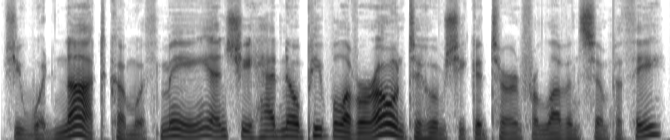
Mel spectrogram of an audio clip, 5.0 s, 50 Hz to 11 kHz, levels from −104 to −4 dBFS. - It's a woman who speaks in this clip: No, male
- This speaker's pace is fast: Yes, fast, 275 wpm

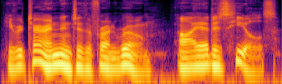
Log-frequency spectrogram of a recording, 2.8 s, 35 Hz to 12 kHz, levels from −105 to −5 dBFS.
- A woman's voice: No, male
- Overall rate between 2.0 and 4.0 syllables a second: No, 5.0 syllables/s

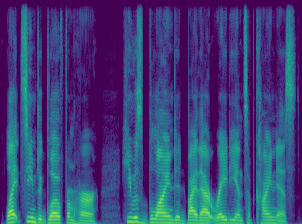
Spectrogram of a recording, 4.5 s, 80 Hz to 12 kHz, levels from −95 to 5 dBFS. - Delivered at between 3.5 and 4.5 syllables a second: No, 4.9 syllables/s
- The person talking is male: No, female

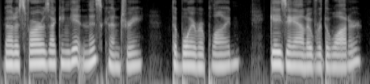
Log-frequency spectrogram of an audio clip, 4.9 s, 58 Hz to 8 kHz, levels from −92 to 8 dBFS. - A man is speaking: No, female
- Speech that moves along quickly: Yes, fast, 220 wpm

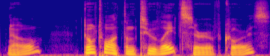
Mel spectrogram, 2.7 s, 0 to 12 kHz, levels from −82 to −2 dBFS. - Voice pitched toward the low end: Yes, low, 115 Hz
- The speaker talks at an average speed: Yes, average, 180 wpm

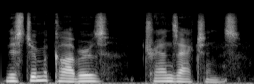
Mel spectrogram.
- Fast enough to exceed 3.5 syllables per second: No, 3.3 syllables/s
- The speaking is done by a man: Yes, male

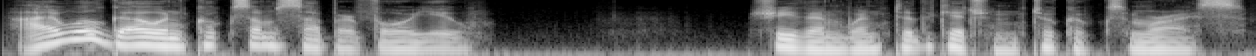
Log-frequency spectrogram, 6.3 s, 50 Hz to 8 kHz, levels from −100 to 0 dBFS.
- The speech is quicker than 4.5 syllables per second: No, 4.4 syllables/s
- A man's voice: Yes, male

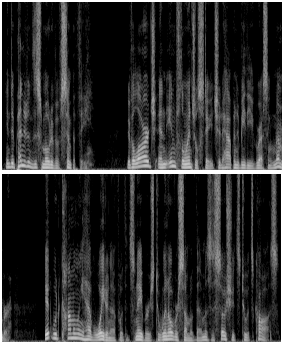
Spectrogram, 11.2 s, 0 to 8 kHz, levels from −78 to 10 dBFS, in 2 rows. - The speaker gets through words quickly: Yes, fast, 210 wpm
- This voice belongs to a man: Yes, male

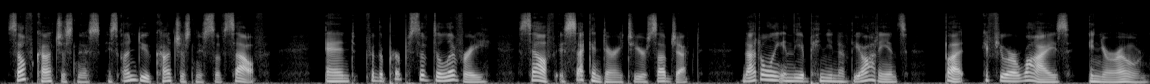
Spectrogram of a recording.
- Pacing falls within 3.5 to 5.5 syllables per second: No, 5.9 syllables/s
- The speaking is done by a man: Yes, male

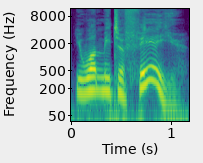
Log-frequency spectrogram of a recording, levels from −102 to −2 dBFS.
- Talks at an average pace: No, fast, 305 wpm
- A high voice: No, medium, 170 Hz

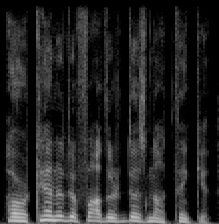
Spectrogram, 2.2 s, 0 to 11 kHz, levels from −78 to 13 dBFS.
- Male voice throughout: Yes, male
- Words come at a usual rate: Yes, average, 190 wpm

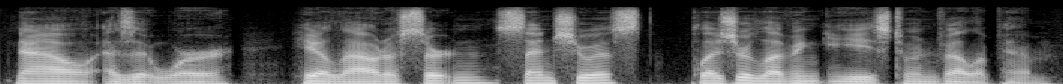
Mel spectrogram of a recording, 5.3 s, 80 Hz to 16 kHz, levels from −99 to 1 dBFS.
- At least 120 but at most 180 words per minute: Yes, average, 170 wpm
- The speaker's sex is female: No, male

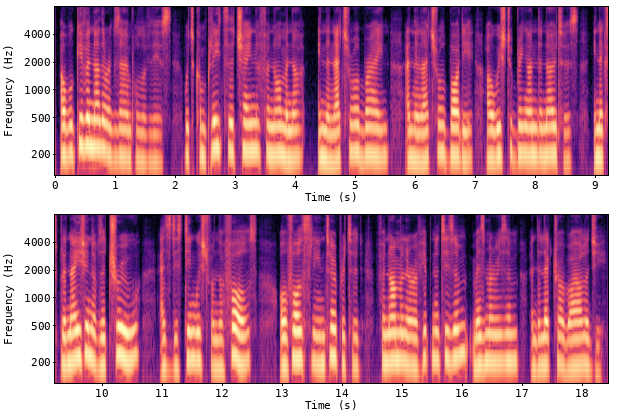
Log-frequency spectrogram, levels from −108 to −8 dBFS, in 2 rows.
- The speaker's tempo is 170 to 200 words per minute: No, average, 155 wpm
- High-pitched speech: Yes, high, 195 Hz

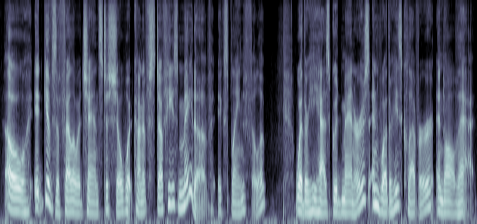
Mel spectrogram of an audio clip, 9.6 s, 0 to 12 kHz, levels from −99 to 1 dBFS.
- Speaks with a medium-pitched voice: Yes, medium, 150 Hz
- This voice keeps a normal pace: Yes, average, 180 wpm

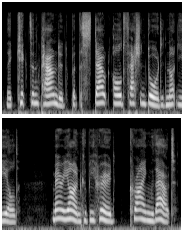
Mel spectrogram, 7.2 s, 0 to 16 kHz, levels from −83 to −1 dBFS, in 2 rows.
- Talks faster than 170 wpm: No, average, 150 wpm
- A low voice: No, high, 235 Hz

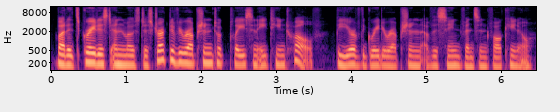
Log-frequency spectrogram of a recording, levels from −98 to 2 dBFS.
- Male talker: No, female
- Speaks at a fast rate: Yes, fast, 215 wpm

